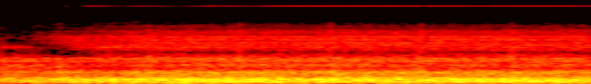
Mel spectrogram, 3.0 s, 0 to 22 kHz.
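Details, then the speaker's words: Vevor Compact diesel heater after modification, down to 62-63 dB from 72: soft even blower rumble with no sharp ticking standing out; normal quiet running. "So we're down to about 62, 63 dB. So we've dropped the sound by 10 decibels. That's pretty significant."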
